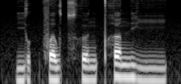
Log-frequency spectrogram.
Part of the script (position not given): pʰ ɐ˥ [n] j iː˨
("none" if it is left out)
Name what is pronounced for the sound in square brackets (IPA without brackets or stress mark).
n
